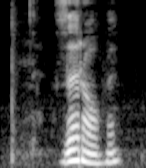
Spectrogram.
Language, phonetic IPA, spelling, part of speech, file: Polish, [zɛˈrɔvɨ], zerowy, adjective, LL-Q809 (pol)-zerowy.wav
